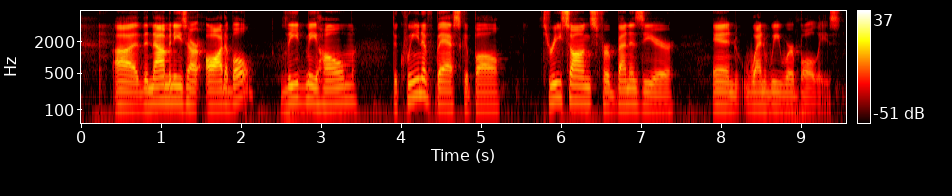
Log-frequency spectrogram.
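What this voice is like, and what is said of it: Syracuse accent. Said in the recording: “there's my Syracuse accent coming out for you ... we pronounced the A”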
